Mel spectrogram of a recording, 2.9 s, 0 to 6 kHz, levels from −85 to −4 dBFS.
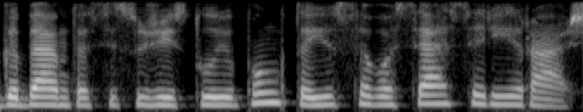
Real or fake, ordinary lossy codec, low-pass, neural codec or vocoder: real; Opus, 64 kbps; 5.4 kHz; none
